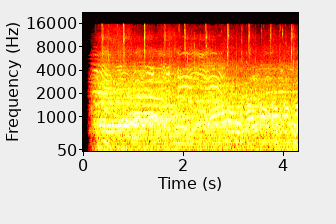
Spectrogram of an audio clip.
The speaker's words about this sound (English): NYO fans are both cheering and wincing as they watch the final event of the weekend. It's the seal hop, and that squeaking noise is the boys' knuckles skidding on the floor as they hop in plank position.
